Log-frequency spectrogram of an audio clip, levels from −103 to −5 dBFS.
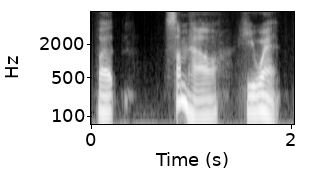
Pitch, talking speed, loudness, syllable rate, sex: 115 Hz, 120 wpm, -17 LUFS, 4.8 syllables/s, male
